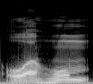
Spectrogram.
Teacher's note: واو کو ہونٹوں کو گول کرتے ہوئے ادا کرنا ہے. میم ساکن کا اظہار ہے.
